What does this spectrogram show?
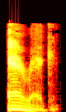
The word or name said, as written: Eric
